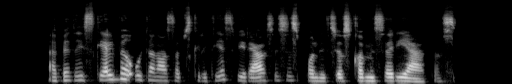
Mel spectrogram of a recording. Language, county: Lithuanian, Vilnius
